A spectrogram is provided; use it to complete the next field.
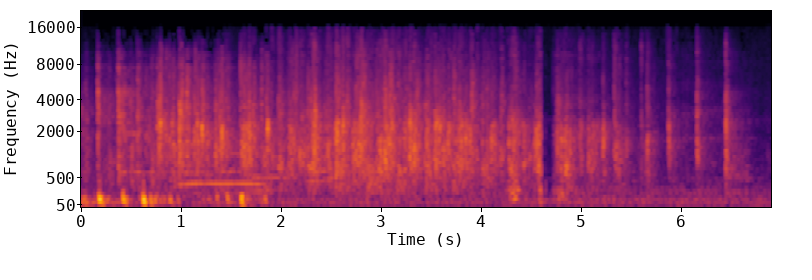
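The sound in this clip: A church audience applauds to welcome a guest speaker. Dense, loud clapping thins into scattered individual claps near the end.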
